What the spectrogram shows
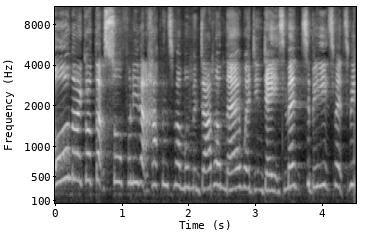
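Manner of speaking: very high, laughing chatter through laughter. Retelling the bride's reply after hearing about the repaired cake: imitating the bride laughing while talking. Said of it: "The bride just pissed herself laughing and just went".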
